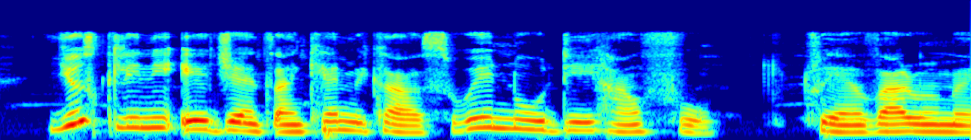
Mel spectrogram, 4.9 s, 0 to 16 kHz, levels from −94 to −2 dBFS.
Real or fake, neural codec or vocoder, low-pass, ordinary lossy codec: real; none; 7.2 kHz; none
